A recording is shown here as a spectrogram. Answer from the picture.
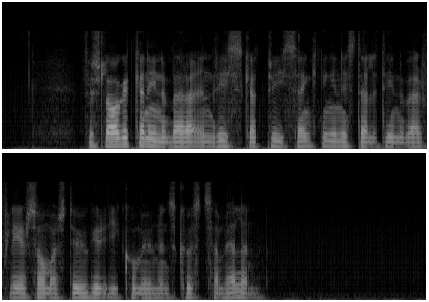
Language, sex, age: Swedish, male, 41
